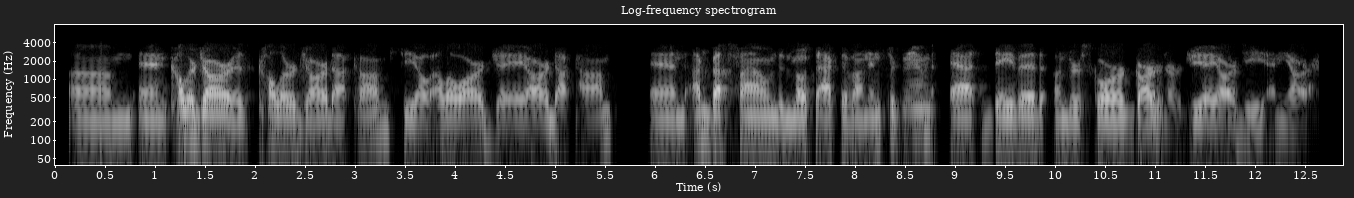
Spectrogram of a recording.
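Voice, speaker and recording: A man at a medium pitch and fairly slow pace, in an ordinary speaking voice with fairly even intonation. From US Midwest, Minnesota. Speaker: brand strategy firm founder and podcast host. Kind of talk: interview.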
